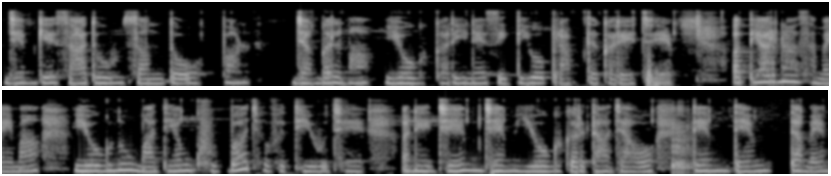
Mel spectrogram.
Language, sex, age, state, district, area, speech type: Gujarati, female, 30-45, Gujarat, Amreli, rural, spontaneous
